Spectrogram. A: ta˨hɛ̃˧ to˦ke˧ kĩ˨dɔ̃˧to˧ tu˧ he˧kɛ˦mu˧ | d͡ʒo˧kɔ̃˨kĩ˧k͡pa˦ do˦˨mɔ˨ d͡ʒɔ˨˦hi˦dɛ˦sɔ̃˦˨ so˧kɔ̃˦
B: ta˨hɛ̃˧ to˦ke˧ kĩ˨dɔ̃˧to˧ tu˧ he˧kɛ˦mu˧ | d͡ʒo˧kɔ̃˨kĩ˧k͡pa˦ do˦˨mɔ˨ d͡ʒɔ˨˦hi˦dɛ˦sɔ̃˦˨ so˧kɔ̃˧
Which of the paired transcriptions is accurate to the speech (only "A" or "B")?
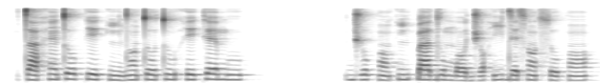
A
